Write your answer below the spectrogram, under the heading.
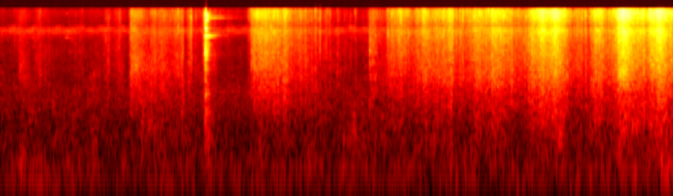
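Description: A sharp metallic click about two seconds in as the peeled-back lid of a sardine tin snaps free, then a thin plastic bag crinkling and rustling, getting louder toward the end.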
